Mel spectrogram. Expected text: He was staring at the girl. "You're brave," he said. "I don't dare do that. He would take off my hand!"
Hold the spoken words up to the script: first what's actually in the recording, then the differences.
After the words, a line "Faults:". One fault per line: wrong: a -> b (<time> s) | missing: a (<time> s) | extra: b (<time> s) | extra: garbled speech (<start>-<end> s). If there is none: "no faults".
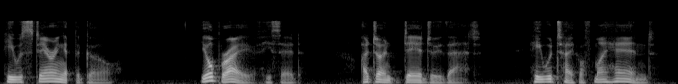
He was staring at the girl. "You're brave," he said. "I don't dare do that. He would take off my hand!"
Faults:
no faults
